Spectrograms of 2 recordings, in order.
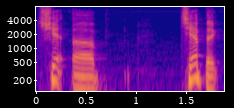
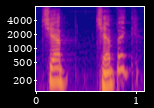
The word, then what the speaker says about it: Chapek: From Bob Iger to Bob Chapek. Chapek, I might be mispronouncing his name.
